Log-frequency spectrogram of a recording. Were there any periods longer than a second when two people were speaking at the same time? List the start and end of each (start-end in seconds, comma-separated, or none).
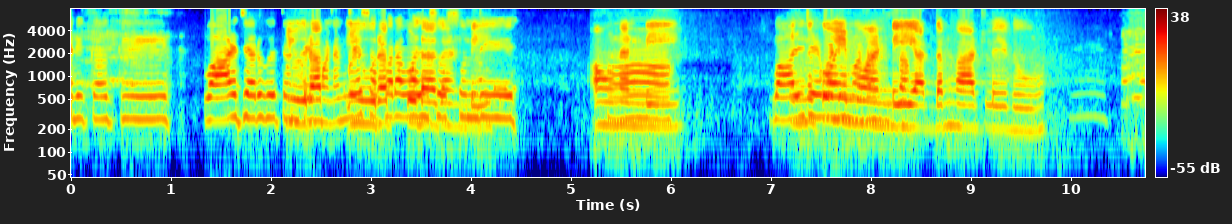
2.2-4.1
